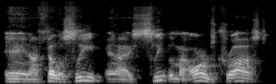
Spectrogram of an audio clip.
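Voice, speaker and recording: A man with a husky, slightly breathy voice co-hosts a live podcast in a loose, conversational way. He rambles through stories full of slang and laughter. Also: mid-range voice, moderate pace. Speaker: podcast co-host. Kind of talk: casual live-stream chat.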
